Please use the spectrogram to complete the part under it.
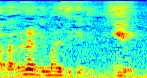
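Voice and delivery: rushed quiet cover line after the laughter; quick mumbled excuse. Retold or imitated. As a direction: mumble it quickly so it barely registers. Person dodging a loan request.

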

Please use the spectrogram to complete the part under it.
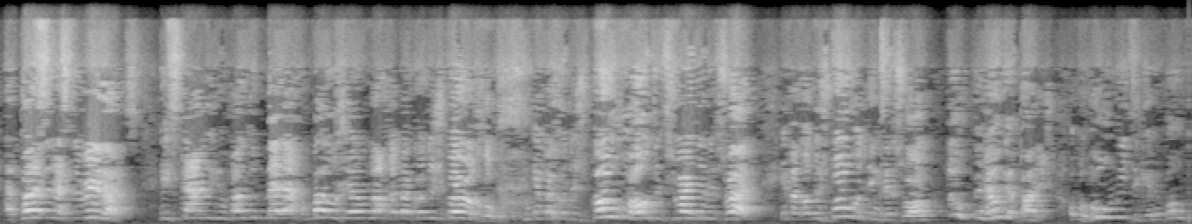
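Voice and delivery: loud, high-pitched sermon voice; impassioned preaching. Real, not acted. Rabbi telling listeners they stand before God, impassioned loud preaching. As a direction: drive the moral home at full force. Preaches the moral at full force.

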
